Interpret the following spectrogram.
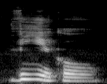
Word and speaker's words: vehicle: Trong tiếng Anh cũng có một số từ mà cách viết chúng ta thấy xuất hiện chữ cái h, nhưng khi phát âm thì chúng ta lại không cần phải phát âm âm này, người ta còn gọi là âm h câm.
